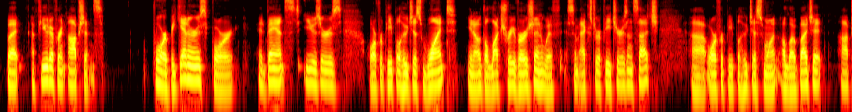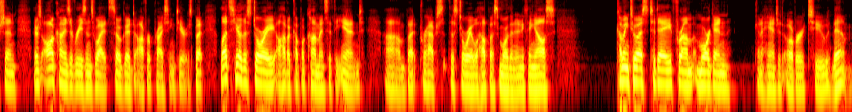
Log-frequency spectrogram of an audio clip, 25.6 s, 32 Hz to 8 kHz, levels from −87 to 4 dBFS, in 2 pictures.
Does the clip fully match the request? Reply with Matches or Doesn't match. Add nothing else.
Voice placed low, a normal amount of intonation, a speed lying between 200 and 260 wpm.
Matches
